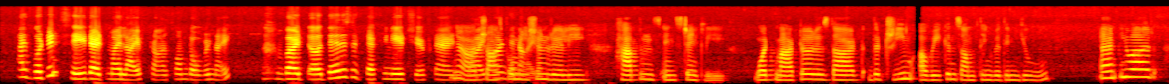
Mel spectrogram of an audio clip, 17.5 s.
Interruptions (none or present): present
